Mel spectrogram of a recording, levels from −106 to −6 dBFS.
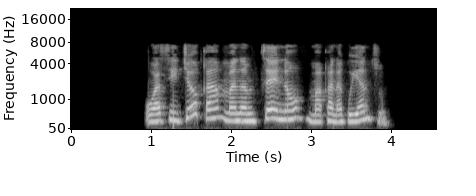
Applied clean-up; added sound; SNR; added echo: neural mask model Resemble Enhance denoiser.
